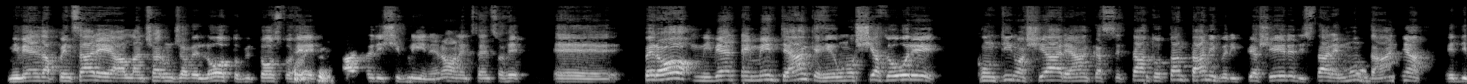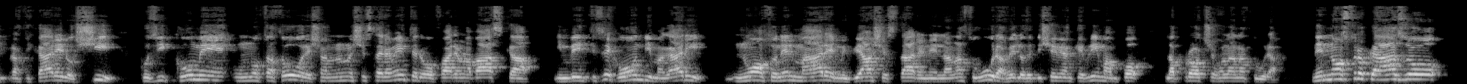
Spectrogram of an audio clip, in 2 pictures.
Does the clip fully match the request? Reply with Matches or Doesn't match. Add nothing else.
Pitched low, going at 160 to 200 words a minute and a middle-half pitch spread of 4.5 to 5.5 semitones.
Doesn't match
